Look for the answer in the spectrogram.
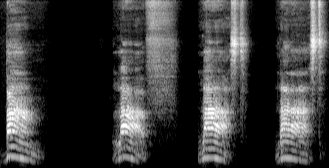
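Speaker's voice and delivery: "Laugh", "Last" with a held "ah"; long A. Shown as a demonstration. Teacher drills long A words, drawn-out "Last". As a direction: stretch the open vowel in "Bam", "Laugh", "Last". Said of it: "gives you long ha".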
